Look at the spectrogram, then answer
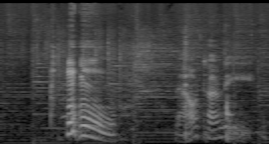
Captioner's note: chuckles contentedly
